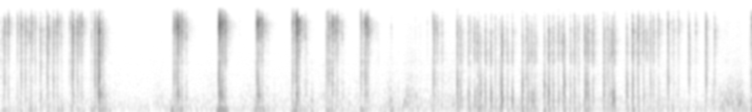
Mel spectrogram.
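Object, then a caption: Glass-screen smartphone. Long nails tap and click quickly along the glass screen and edges of a bare black smartphone held upright on a pillow. Bright, dry clicks come in fast bursts, pause briefly, return in evenly spaced clusters, and then settle into a steady stream of rapid tapping.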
